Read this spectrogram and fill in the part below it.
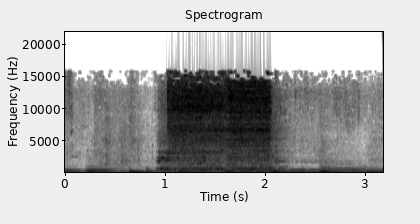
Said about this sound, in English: Next, we're going to grab our saucepan and add enough water so that it reaches about 2 inches in height.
